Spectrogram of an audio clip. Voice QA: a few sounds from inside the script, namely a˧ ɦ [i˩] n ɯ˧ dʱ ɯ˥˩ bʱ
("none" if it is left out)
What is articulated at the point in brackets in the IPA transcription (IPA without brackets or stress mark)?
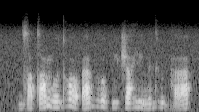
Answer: i˥˩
